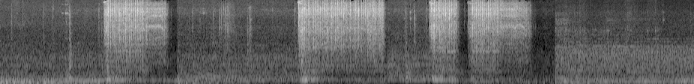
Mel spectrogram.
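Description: A ratchet works on the prop shaft of a Land Rover Defender raised on axle stands, its quick clicking coming in several loud bursts separated by quieter pauses, close by and with no talking.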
